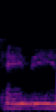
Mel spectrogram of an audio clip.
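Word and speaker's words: Kaby Lake: pretty picture this is the KB Lake yes KB is pronounced to write with baby just just remember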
